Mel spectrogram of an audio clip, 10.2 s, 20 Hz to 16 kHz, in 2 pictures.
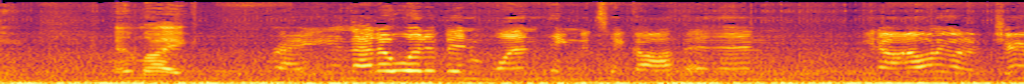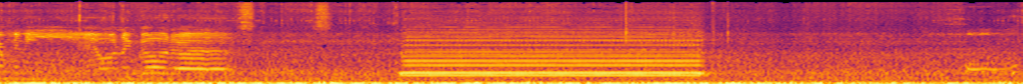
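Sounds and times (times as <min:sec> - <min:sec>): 
low rumble of a moving vehicle's interior: 0:00.0 - 0:10.2
speech: 0:01.9 - 0:06.4
car horn blast: 0:07.0 - 0:08.8.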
